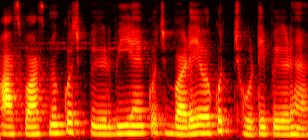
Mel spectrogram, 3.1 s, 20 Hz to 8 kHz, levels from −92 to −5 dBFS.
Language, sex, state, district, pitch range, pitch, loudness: Hindi, female, Chhattisgarh, Bilaspur, 155-180 Hz, 160 Hz, -30 LUFS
